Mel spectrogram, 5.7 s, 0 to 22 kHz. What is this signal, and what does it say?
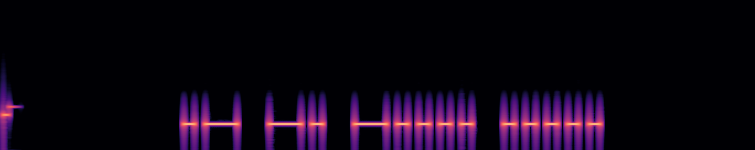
Morse code, heard as a keyed tone, about 15 wpm, 700 Hz. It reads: AN65
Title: Common Cut Numbers - 4-Digit 15wpm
